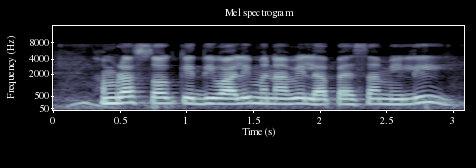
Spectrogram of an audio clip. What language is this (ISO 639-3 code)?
mag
